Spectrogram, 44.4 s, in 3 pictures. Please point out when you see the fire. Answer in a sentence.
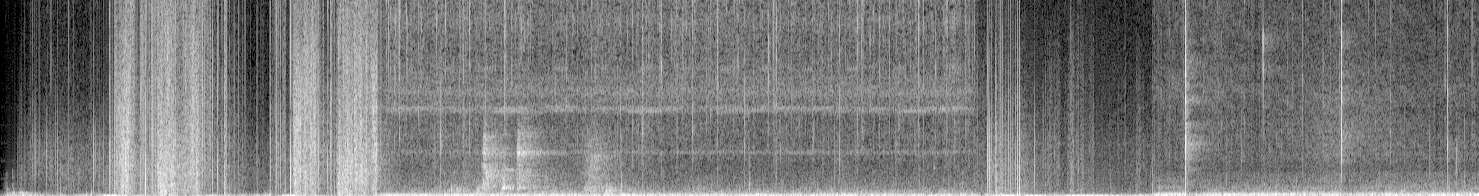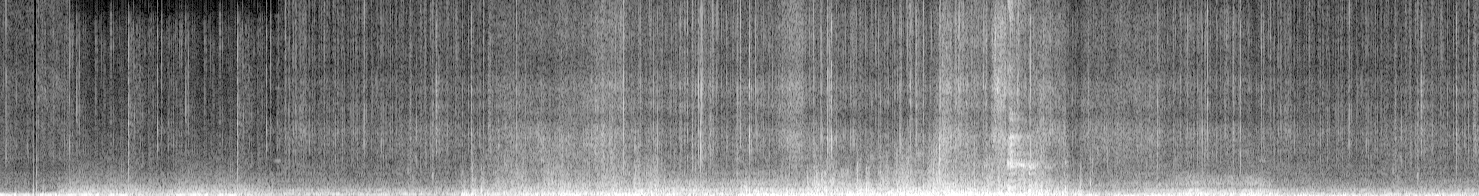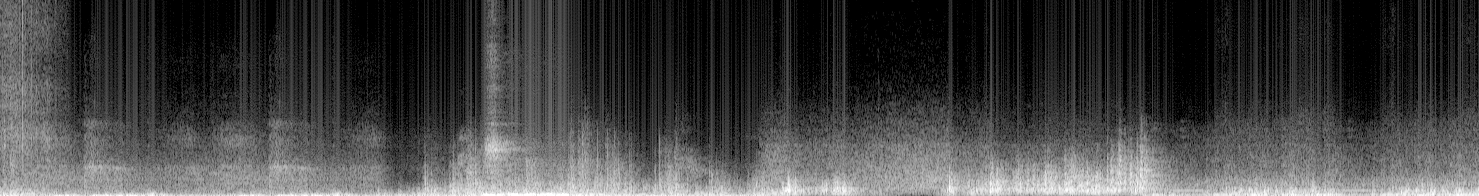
You can hear the fire from 0.0 to 30.2 s.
